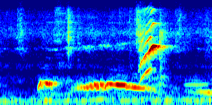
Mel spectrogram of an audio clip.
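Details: Local turtle dove (burung puter) uttering one soft, sustained low coo that gently falls, interrupted near its end by a single sharp high chirp from another bird.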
